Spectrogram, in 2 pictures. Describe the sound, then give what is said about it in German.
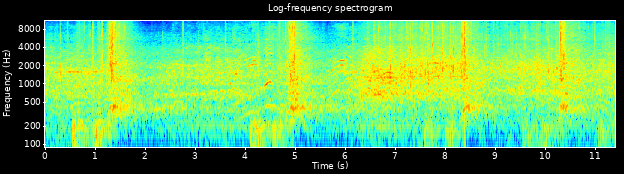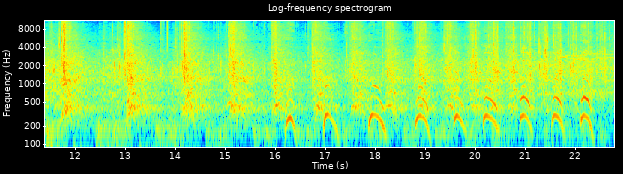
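A recording of a large crowd clapping and chanting, played in. Sharp, loud unison claps grow steadily faster toward the end, each followed by a short, rising shouted chant over constant crowd noise. “Ja, das Klatschen fehlt, aber ich muss irgendwie ein Mikrofon festhalten.”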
